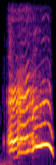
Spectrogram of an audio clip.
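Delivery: short high-pitched shriek; sudden loud yelp; mock scream. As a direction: let out a sharp high scream. Mock scream at his answer.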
